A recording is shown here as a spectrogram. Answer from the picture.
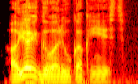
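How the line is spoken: Sighing. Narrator (Russian): вздохнул он

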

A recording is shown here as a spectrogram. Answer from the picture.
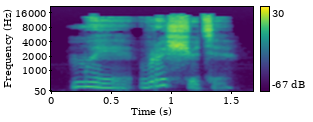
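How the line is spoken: Calm. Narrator (Russian): спокойно заметил он

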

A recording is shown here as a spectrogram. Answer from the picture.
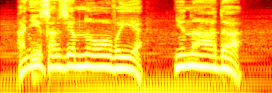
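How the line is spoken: Yell. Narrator (Russian): завопил Велес

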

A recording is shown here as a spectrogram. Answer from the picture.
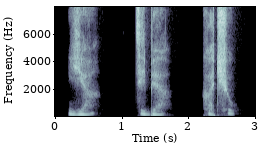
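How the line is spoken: Whisper. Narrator (Russian): прошептала Айлина

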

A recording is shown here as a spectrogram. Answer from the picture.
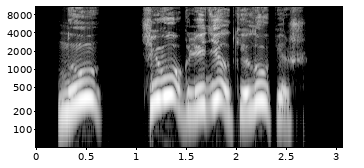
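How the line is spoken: Grumbling. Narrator (Russian): заворчал тот

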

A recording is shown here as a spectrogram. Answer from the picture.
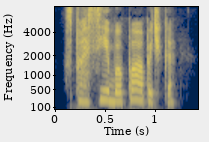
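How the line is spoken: Whisper. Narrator (Russian): прошептала я

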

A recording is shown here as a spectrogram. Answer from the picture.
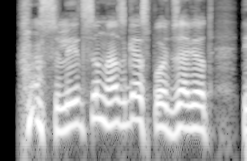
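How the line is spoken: Snide chuckling interruption. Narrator (Russian): перебил Бернард, хохотнув ехидно

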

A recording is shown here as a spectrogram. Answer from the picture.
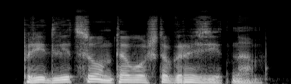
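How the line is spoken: Sighing. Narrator (Russian): вздохнул

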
